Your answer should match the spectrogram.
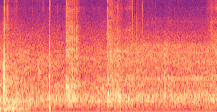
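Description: Handling noise as the recording device is moved: a click, a sharp tap about a second in, and two short scuffs, then only a faint steady hiss.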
